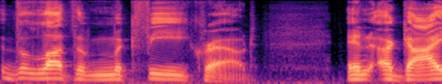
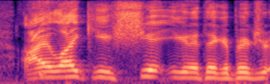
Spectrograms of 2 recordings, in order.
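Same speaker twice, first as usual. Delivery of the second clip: put-on brash worker voice, higher pitch; 6 semitones higher than usual. Retelling how fans call someone over, construction worker energy. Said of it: "the construction worker energy where they're like".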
